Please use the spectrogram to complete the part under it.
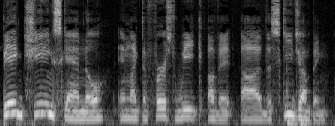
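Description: A man's voice: medium pitch, big pitch swings, unhurried, no room sound. A young man co-hosting a casual sports podcast with slangy frat-bro banter. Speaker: podcast co-host.

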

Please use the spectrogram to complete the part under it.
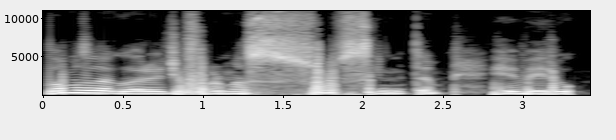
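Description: A woman reading a Portuguese grammar summary aloud as a lesson, halting often and correcting her own slips. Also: fairly high pitch, a little mellow, a little hiss or hum, poor audio. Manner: slow, halting reading with restarts and self-corrections. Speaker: teacher reading a study summary.

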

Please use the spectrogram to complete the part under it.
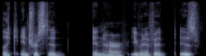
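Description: A man with a low voice talks through a short story on a casual book podcast. He rambles a little, fills gaps with ums and likes, and circles back on himself. The sound is dry and close. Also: flat delivery, moderate pace, no echo. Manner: rambling retelling with many fillers. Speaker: podcast co-host.

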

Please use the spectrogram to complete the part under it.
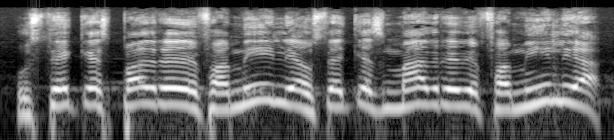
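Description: A man's voice: very high voice, normal speed, dark tone, long reverb tail. A man preaching a fervent sermon, repeating key phrases and calling the congregation 'brother'.

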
